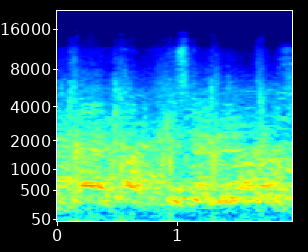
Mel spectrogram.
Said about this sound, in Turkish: Ancak yeni günde de öğrencilerin, mezunların, öğretim görevlilerinin üniversite kapısı önünde protestosu vardı.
